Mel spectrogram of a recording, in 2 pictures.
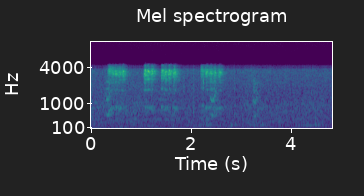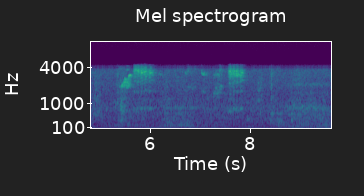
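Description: Kakariki giving short, harsh, nasal chattering bursts, several in the first three seconds and more around six and eight seconds, over a steady low rumble.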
